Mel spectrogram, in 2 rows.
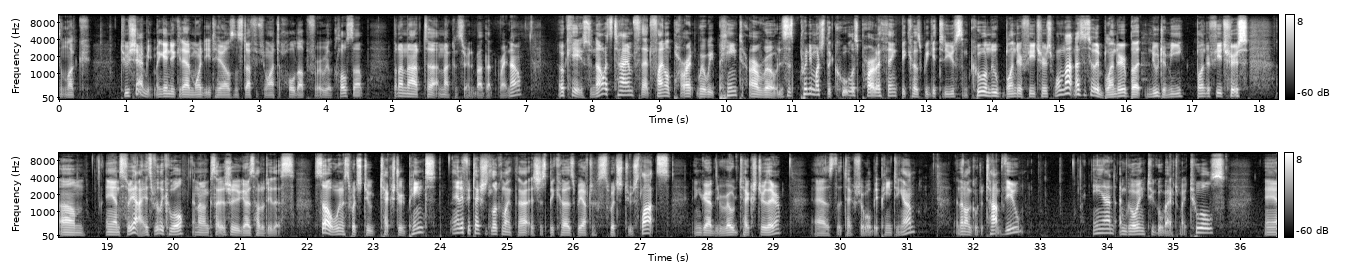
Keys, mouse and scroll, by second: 23.5-30.0 drag, 30.0 middle click, 30.6-31.7 drag, 31.7 KP_7, 35.2-36.5 drag.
